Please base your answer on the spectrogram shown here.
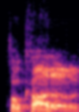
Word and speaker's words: Hokkaido: I am not actually how you pronounce that region. Talking Hokkaido, about I believe. Hokkaido. Hokkaido? It's Hokkaido.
